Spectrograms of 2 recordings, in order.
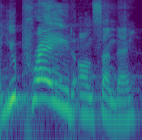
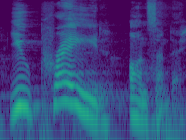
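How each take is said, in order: First: Said in the usual way. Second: "prayed" drawn out slowly, with a pause after; weighty emphasis on PRAYED. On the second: Retold or imitated. Sick man correcting the young preacher, weighty emphasis on "prayed". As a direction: lean slowly and meaningfully on "prayed".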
